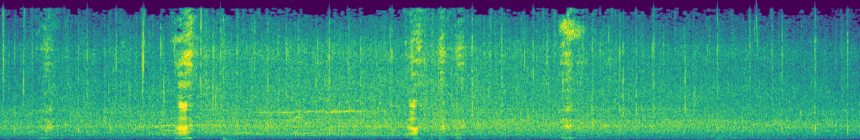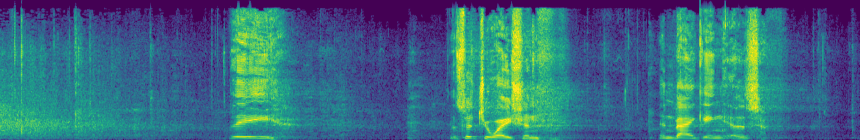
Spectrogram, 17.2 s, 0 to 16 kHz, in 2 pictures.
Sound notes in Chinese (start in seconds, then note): 0.0 Applause; 7.8 掌聲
